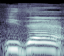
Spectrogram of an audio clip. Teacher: زبان کی ٹپ جب جا کے سامنے کے دو اوپر دانتوں کے ایجز پہ لگے گی تو ذیل ادا ہوتا ہے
